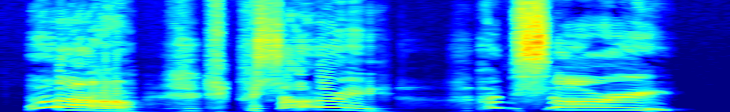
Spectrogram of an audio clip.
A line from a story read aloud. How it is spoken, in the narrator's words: He screamed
